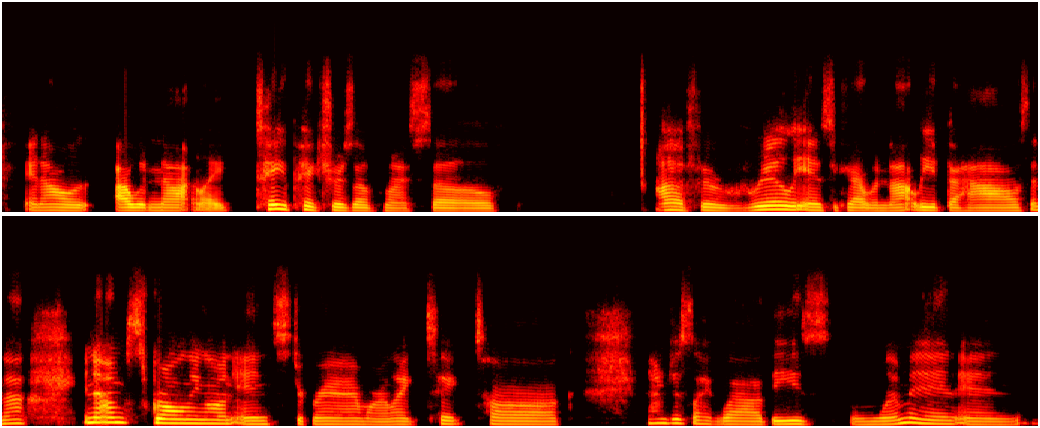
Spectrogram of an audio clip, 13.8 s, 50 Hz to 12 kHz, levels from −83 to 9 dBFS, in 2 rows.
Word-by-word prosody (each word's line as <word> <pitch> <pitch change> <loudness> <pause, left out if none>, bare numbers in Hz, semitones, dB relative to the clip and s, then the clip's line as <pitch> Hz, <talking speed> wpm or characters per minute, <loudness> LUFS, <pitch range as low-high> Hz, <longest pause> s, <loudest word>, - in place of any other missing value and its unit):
and 170 - -3
I 170 0 +1
would 160 -1 0 0.2
I 165 - +7
would 165 0 +3
not, 160 -1 +1
like, 80 -2 -2
take 240 -2 +5
pictures 175 -4 +1
of 160 -2 -2
myself. 145 -1 -3 1.0
I 190 +2 +2
would 185 -5 -1
feel 175 -2 -1
really 200 +8 +4
insecure, 175 -1 -1
I - - +1
would 150 -1 -3
not 160 +2 +1
leave 175 -2 +1
the 160 - -2
house, 155 +1 -1
and - - -3
I 225 +1 -1 0.4
you 275 - +4
know, 275 - +7
I'm 280 0 +5
scrolling 230 -4 +4
on 210 0 +1
Instagram 175 -1 -3
or 160 -1 -5
like 165 -1 -5
TikTok, 180 -3 -3 0.6
and 230 - -3
I'm 235 - -1
just 230 -1 -2
like, 195 -3 -5
"Wow, 175 -1 -2
these 180 -1 0
women, 195 +5 -2
and" 165 0 -6
175 Hz, 180 wpm, -21 LUFS, 160-195 Hz, 1.0 s, I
